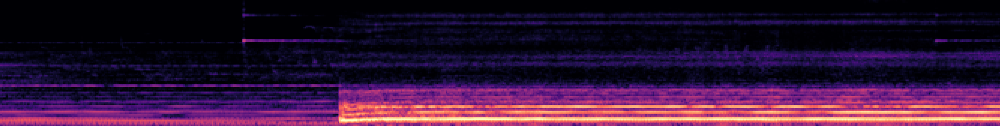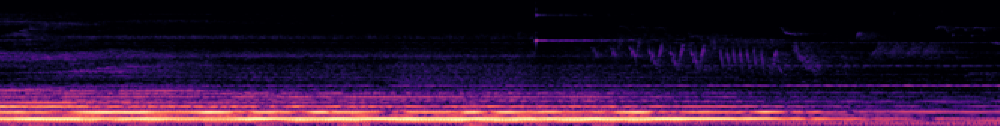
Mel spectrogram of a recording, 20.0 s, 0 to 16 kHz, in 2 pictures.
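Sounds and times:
ambient music drone: 0:00.0 - 0:20.0
low voice chanting: 0:03.4 - 0:18.9.

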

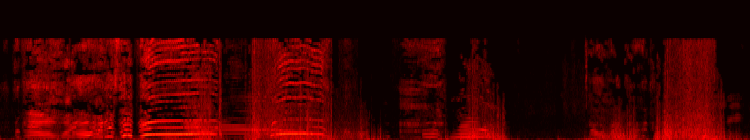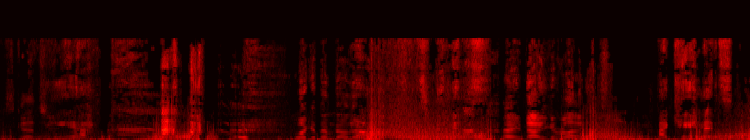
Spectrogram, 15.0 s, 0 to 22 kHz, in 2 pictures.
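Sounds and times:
wind on microphone: 0:00.0 - 0:15.0
people screaming: 0:01.2 - 0:03.5
people laughing: 0:11.7 - 0:12.5.

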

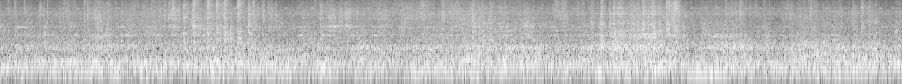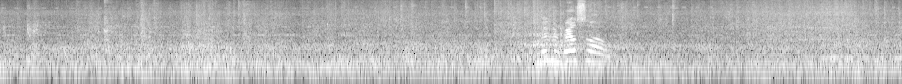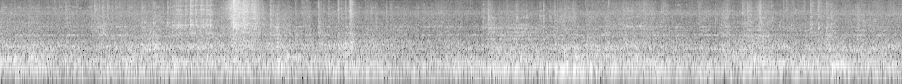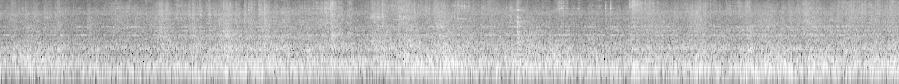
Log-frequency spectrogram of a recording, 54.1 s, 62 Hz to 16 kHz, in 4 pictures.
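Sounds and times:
train wheels rolling on rails: 0:00.0 - 0:54.0.

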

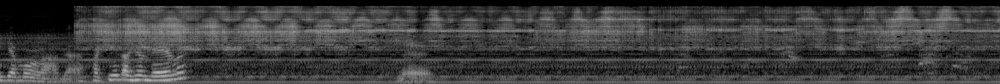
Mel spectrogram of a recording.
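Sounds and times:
bench grinder motor hum: 0:00.6 - 0:10.0
grinding wheel scraping steel: 0:00.8 - 0:10.0.

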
